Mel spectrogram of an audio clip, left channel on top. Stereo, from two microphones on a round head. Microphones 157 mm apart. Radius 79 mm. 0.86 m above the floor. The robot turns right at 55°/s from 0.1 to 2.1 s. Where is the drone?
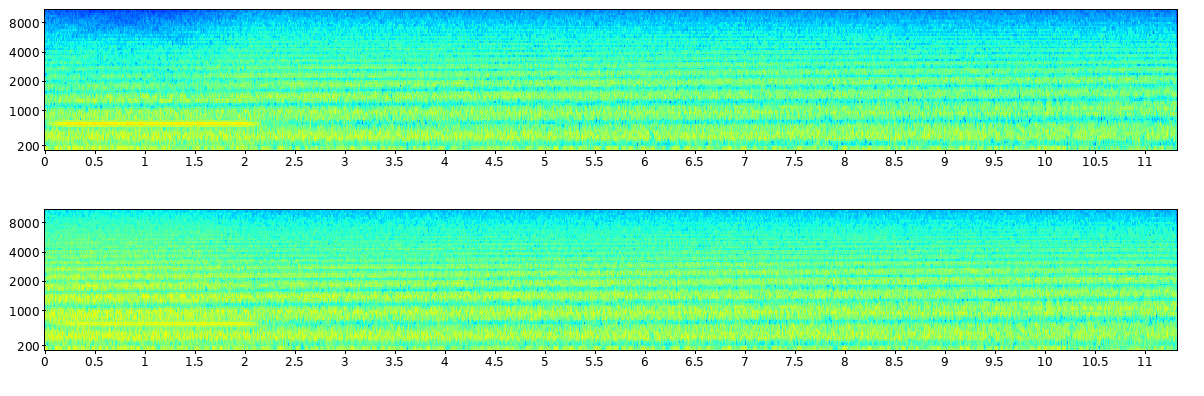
50° right (ahead or behind); by 11.3 s 15° right (ahead or behind).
